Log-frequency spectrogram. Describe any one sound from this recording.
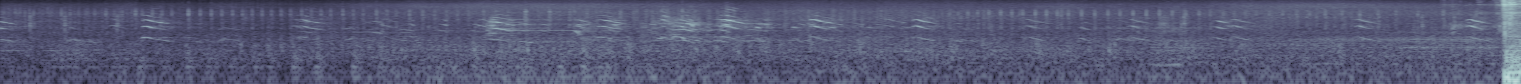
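Waves wash up onto a sandy shore.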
